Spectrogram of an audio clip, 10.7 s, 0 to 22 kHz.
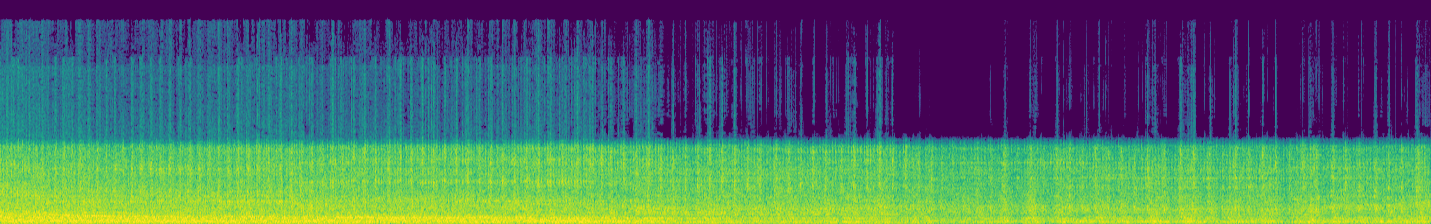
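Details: Echo PB580-T backpack blower, two-stroke, after throttle swap from another Echo model, different carburetor and new spark plug, air filter off, warming up after start: strong steady drone at even speed, no misses, surging or knocking; running properly.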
